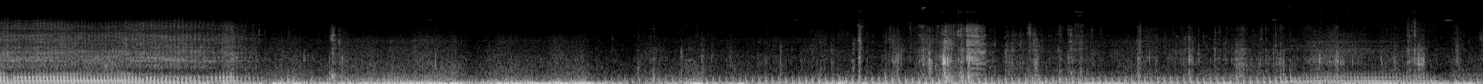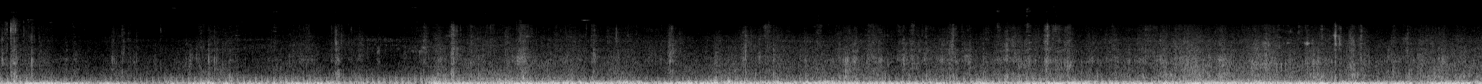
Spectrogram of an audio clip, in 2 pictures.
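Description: Dirt bike engine running at low revs over rocky singletrack, with rocks and the bike clattering and knocking. The revs rise briefly a little after 12 seconds in.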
